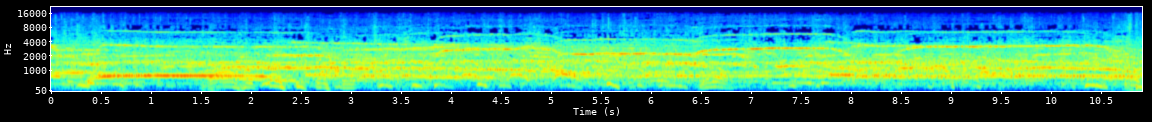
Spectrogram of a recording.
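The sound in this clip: An audience cheers and shouts as a preacher is introduced at a religious gathering. A dense, continuous wall of raised voices with whoops and some clapping runs at a steady loud level throughout.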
